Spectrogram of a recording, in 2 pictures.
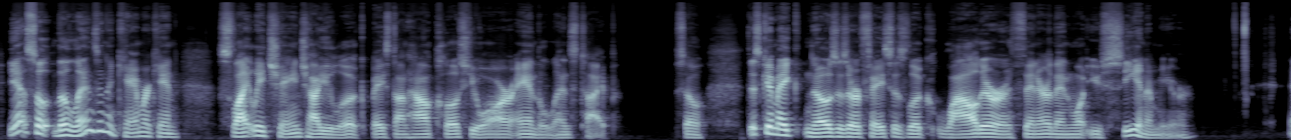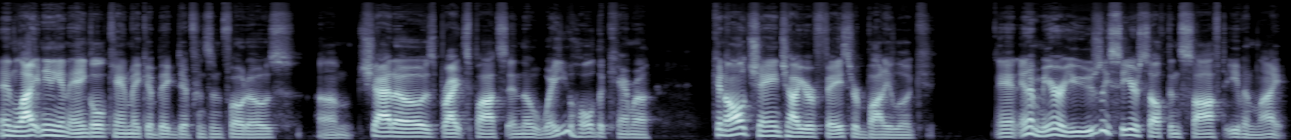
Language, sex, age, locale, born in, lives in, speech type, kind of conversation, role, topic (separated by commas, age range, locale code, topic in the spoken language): English, male, 30-34, en-US, United States, United States, read, expert-assistant, expert, Why do mirrors reverse left-right but not up-down?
